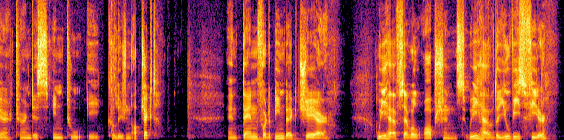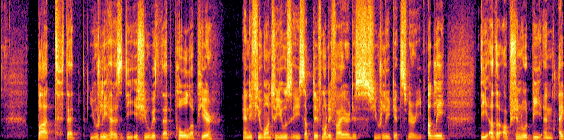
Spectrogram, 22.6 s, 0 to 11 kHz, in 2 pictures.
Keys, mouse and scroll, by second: 0.9 click, 2.2 click, 2.8-3.4 scroll up 2, 3.4-4.5 middle drag, 4.5-5.2 scroll up 1, 5.2-5.5 scroll up 1, 5.5-5.9 scroll down 1, 5.9-6.9 middle drag, 6.9-7.5 scroll down 1, 7.5 shift+a, 11.7 middle click, 12.3-13.0 scroll up 1, 13.0-15.9 middle drag, 18.6-20.0 middle drag, 20.0 scroll down 2, 20.3 shift+a, 22.4 g.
